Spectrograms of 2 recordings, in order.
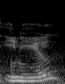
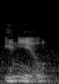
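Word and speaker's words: Uí Néill: So there's Iníl, which is spelled U-I with a little over the I, space, N-E with a little over it, I-L-L. That's Iníl.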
